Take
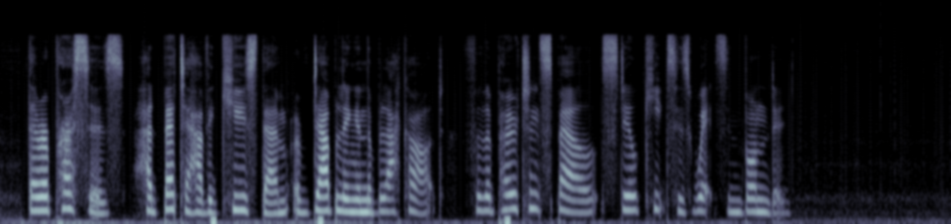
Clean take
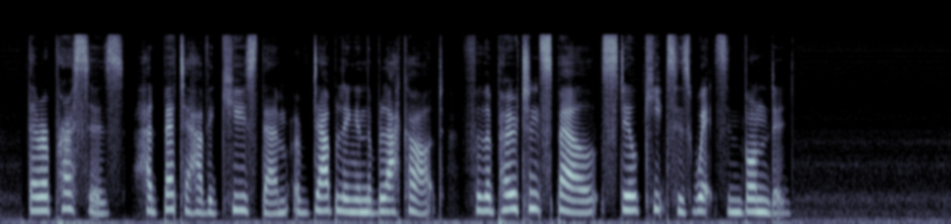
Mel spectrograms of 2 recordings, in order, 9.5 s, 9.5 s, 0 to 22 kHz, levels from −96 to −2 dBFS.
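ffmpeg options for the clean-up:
ffmpeg -i in.wav -filter_complex "[0:a]adeclick=threshold=4,asplit=3[link_01][link_02][link_03];[link_01]afade=type=out:start_time=2.09:duration=0.02[link_04];[link_02]highpass=frequency=140:width=0.5412,highpass=frequency=140:width=1.3066,afade=type=in:start_time=2.09:duration=0.02,afade=type=out:start_time=2.21:duration=0.02[link_05];[link_03]afade=type=in:start_time=2.21:duration=0.02[link_06];[link_04][link_05][link_06]amix=inputs=3:normalize=0,asplit=3[link_07][link_08][link_09];[link_07]afade=type=out:start_time=3.16:duration=0.02[link_10];[link_08]highpass=frequency=140:width=0.5412,highpass=frequency=140:width=1.3066,afade=type=in:start_time=3.16:duration=0.02,afade=type=out:start_time=3.28:duration=0.02[link_11];[link_09]afade=type=in:start_time=3.28:duration=0.02[link_12];[link_10][link_11][link_12]amix=inputs=3:normalize=0,asplit=3[link_13][link_14][link_15];[link_13]afade=type=out:start_time=5.03:duration=0.02[link_16];[link_14]highpass=frequency=140:width=0.5412,highpass=frequency=140:width=1.3066,afade=type=in:start_time=5.03:duration=0.02,afade=type=out:start_time=5.15:duration=0.02[link_17];[link_15]afade=type=in:start_time=5.15:duration=0.02[link_18];[link_16][link_17][link_18]amix=inputs=3:normalize=0,asetnsamples=nb_out_samples=441:pad=0,asendcmd='3.73 volume volume 8dB',volume=0dB" out.wav

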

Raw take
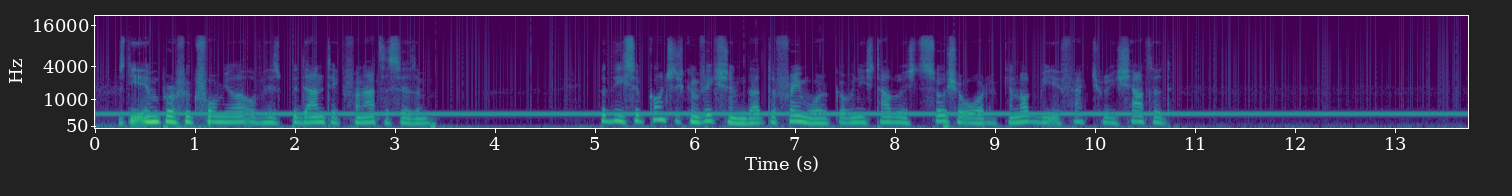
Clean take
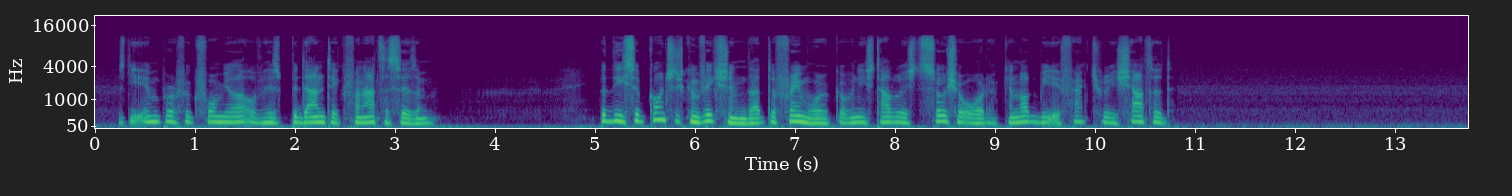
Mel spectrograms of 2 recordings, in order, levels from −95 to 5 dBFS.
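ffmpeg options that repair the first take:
ffmpeg -i in.wav -filter_complex "[0:a]adeclick=threshold=4,bandreject=frequency=400:width=30,asplit=3[link_01][link_02][link_03];[link_01]afade=type=out:start_time=3.34:duration=0.02[link_04];[link_02]highpass=frequency=140:width=0.5412,highpass=frequency=140:width=1.3066,afade=type=in:start_time=3.34:duration=0.02,afade=type=out:start_time=3.46:duration=0.02[link_05];[link_03]afade=type=in:start_time=3.46:duration=0.02[link_06];[link_04][link_05][link_06]amix=inputs=3:normalize=0,asplit=3[link_07][link_08][link_09];[link_07]afade=type=out:start_time=8.47:duration=0.02[link_10];[link_08]highpass=frequency=140:width=0.5412,highpass=frequency=140:width=1.3066,afade=type=in:start_time=8.47:duration=0.02,afade=type=out:start_time=8.59:duration=0.02[link_11];[link_09]afade=type=in:start_time=8.59:duration=0.02[link_12];[link_10][link_11][link_12]amix=inputs=3:normalize=0,asetnsamples=nb_out_samples=441:pad=0,asendcmd='1.15 volume volume 9dB',volume=0dB" out.wav

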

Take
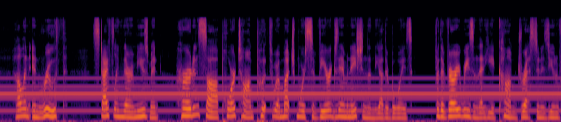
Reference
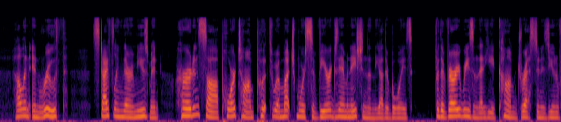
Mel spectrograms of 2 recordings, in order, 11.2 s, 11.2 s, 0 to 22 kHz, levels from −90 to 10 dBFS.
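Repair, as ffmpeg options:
ffmpeg -i in.wav -af "bandreject=frequency=396.6:width_type=h:width=4,bandreject=frequency=793.2:width_type=h:width=4,bandreject=frequency=1189.8:width_type=h:width=4,bandreject=frequency=1586.4:width_type=h:width=4,bandreject=frequency=940:width=30" out.wav

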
